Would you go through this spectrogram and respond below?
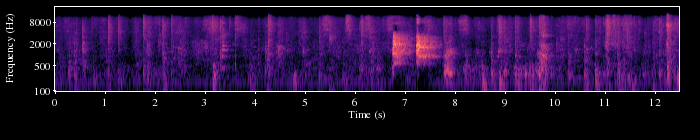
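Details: Eleven-week-old German Shorthaired Pointer puppies, full of energy after 25 minutes running around outside, play indoors; scuffling and soft whines, then two loud sharp barks midway, followed by more rustling play noise and a woman calling to them.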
